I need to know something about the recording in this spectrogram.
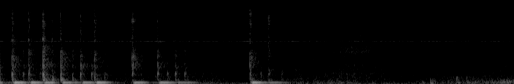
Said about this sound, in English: Um, typing noises.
